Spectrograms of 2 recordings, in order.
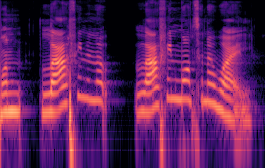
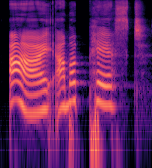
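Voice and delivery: higher, slow boast with drawn-out words; proud announcement; 6 semitones higher, 3 dB louder, slower than usual. A narrator's reading. Centipede seeking the room's approval, proudly announcing. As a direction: announce it broadly, fishing for approval. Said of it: "the centipede announced, grinning broadly".

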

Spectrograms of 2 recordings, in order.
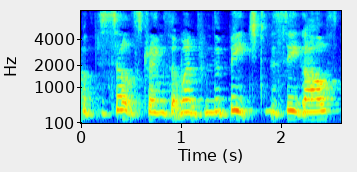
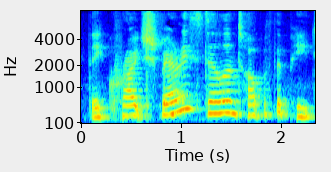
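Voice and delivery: usual speaking voice

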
